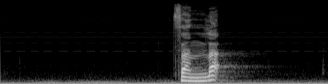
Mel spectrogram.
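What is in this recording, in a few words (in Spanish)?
río, awakateko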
